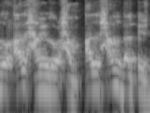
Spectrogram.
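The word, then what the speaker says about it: الحمد: বিসমিল্লাহি, হামজা লাম জবর আল হামিম জবর হাম, আল হাম দাল পেশ দু, আল হামদু লাম লাম লিল লাম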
